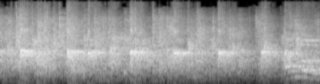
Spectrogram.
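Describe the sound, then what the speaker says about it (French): A French class claps for a classmate after a verb conjugation exercise, loud and fairly steady with rhythmic bursts, while voices chatter underneath. "Applaudissez pour Bruno"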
